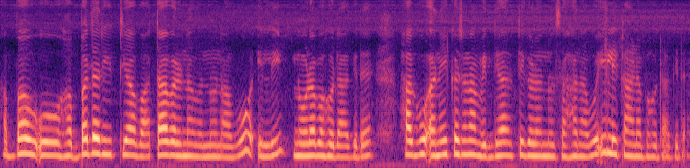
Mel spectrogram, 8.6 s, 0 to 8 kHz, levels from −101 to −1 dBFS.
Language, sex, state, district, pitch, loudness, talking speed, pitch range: Kannada, female, Karnataka, Bangalore, 230 Hz, -17 LUFS, 105 wpm, 215-250 Hz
